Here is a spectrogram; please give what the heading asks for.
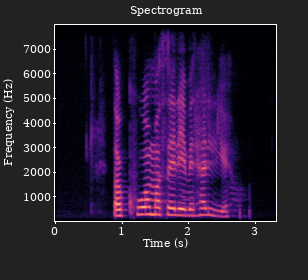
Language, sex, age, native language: Icelandic, female, 18-19, Icelandic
